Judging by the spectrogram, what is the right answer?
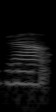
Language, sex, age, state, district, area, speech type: Odia, female, 45-60, Odisha, Angul, rural, conversation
